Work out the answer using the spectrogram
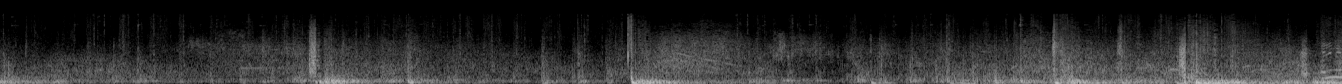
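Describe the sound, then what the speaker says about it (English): Battlefield 1 battle din: dense, rolling gunfire and booming blasts, with sharp reports punctuating a continuous noisy background and faint game voices beneath. "Enemy machine gun over there."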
